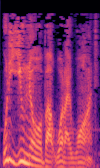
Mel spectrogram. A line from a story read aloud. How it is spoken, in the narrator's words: Ben snapped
